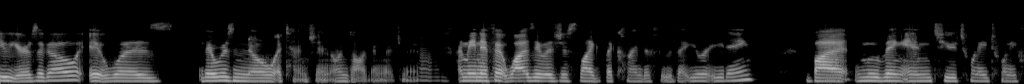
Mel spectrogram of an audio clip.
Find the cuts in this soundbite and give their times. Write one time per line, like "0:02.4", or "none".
none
